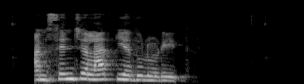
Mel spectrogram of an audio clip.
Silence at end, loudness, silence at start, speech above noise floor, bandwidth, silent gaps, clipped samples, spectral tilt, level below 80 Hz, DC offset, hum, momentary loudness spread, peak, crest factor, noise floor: 1.2 s; -21 LUFS; 0.35 s; 55 dB; 11.5 kHz; none; under 0.1%; -4.5 dB/octave; -68 dBFS; under 0.1%; none; 10 LU; -6 dBFS; 16 dB; -75 dBFS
